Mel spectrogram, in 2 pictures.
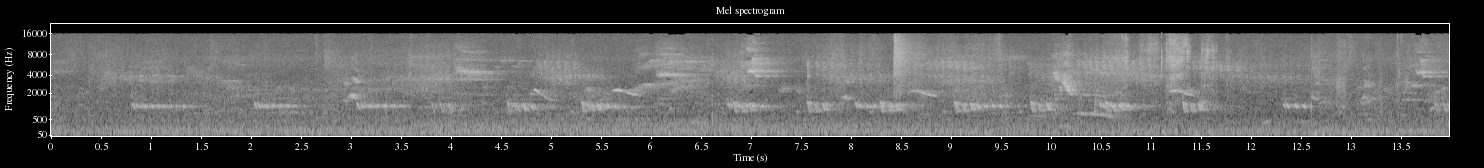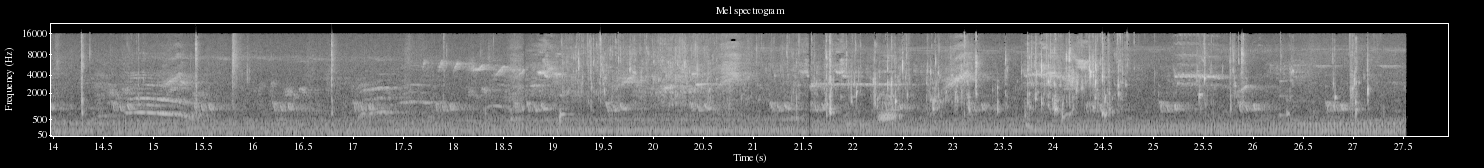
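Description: Birds calling: a short call repeated over and over at nearly two a second, with a few sweeping notes. Scattered sharp clicks and taps join in during the second half.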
